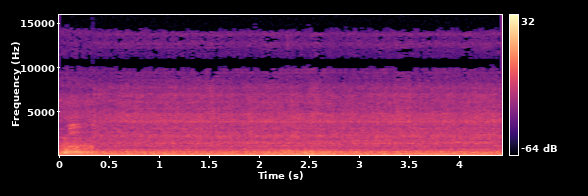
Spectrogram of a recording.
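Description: The West Express Ginga, a converted 117-series electric train, running along the line, heard from inside the carriage as a steady low rumble of wheels on the track.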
